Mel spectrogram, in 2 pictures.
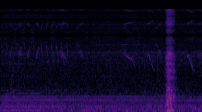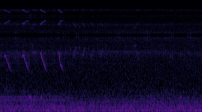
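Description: Birds calling outdoors: a run of quick falling whistled notes, thickest from about two and a half to five seconds in. A single sharp knock about three and a half seconds in is the loudest sound, over a faint steady hum that fades out around five seconds in.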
